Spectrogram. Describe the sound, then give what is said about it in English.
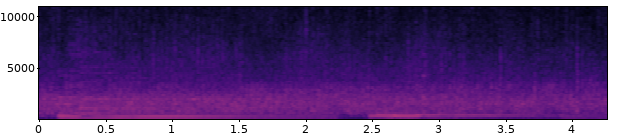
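Loud, dense clapping fills the whole clip like a crowd's applause, steady throughout, with sustained musical chords humming underneath that shift once midway. “That's all my seven students clapping really loud, isn't it?”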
